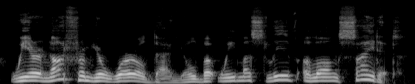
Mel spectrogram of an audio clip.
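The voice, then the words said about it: Slight put-on Cornish English accent. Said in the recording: “the Cornish fairy ... I'm going to attempt to have a slight inflection here just so you can tell the difference”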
